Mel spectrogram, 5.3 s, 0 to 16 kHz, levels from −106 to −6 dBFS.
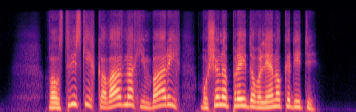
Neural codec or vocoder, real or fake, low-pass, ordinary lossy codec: codec, 24 kHz, 0.5 kbps, DualCodec; fake; 10.8 kHz; none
